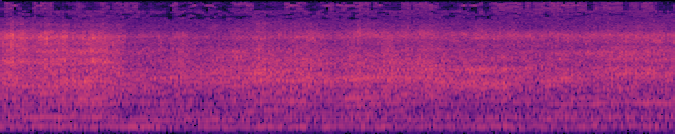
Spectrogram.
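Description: Midget race cars race around the dirt oval at Humboldt Speedway, a steady engine drone with faint tire noise, distant and continuous.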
